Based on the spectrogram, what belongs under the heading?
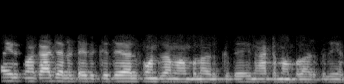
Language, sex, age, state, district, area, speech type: Tamil, male, 60+, Tamil Nadu, Pudukkottai, rural, conversation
